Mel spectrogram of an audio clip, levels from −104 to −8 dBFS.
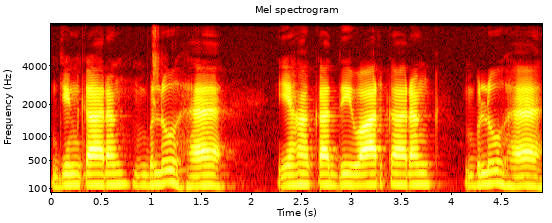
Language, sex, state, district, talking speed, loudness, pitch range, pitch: Hindi, male, Jharkhand, Palamu, 135 wpm, -19 LUFS, 135-145 Hz, 145 Hz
